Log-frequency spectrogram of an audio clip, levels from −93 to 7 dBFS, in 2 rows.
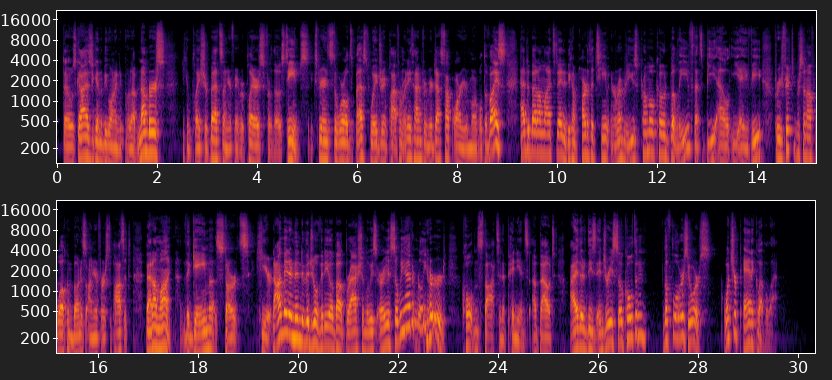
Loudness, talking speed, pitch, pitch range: -27 LUFS, 225 wpm, 140 Hz, 120-170 Hz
